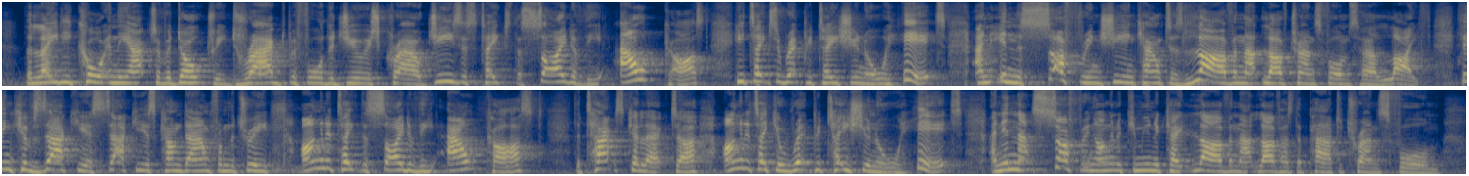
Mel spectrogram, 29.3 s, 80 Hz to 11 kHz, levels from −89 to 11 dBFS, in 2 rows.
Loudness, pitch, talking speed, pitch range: -21 LUFS, 225 Hz, 170 wpm, 200-250 Hz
